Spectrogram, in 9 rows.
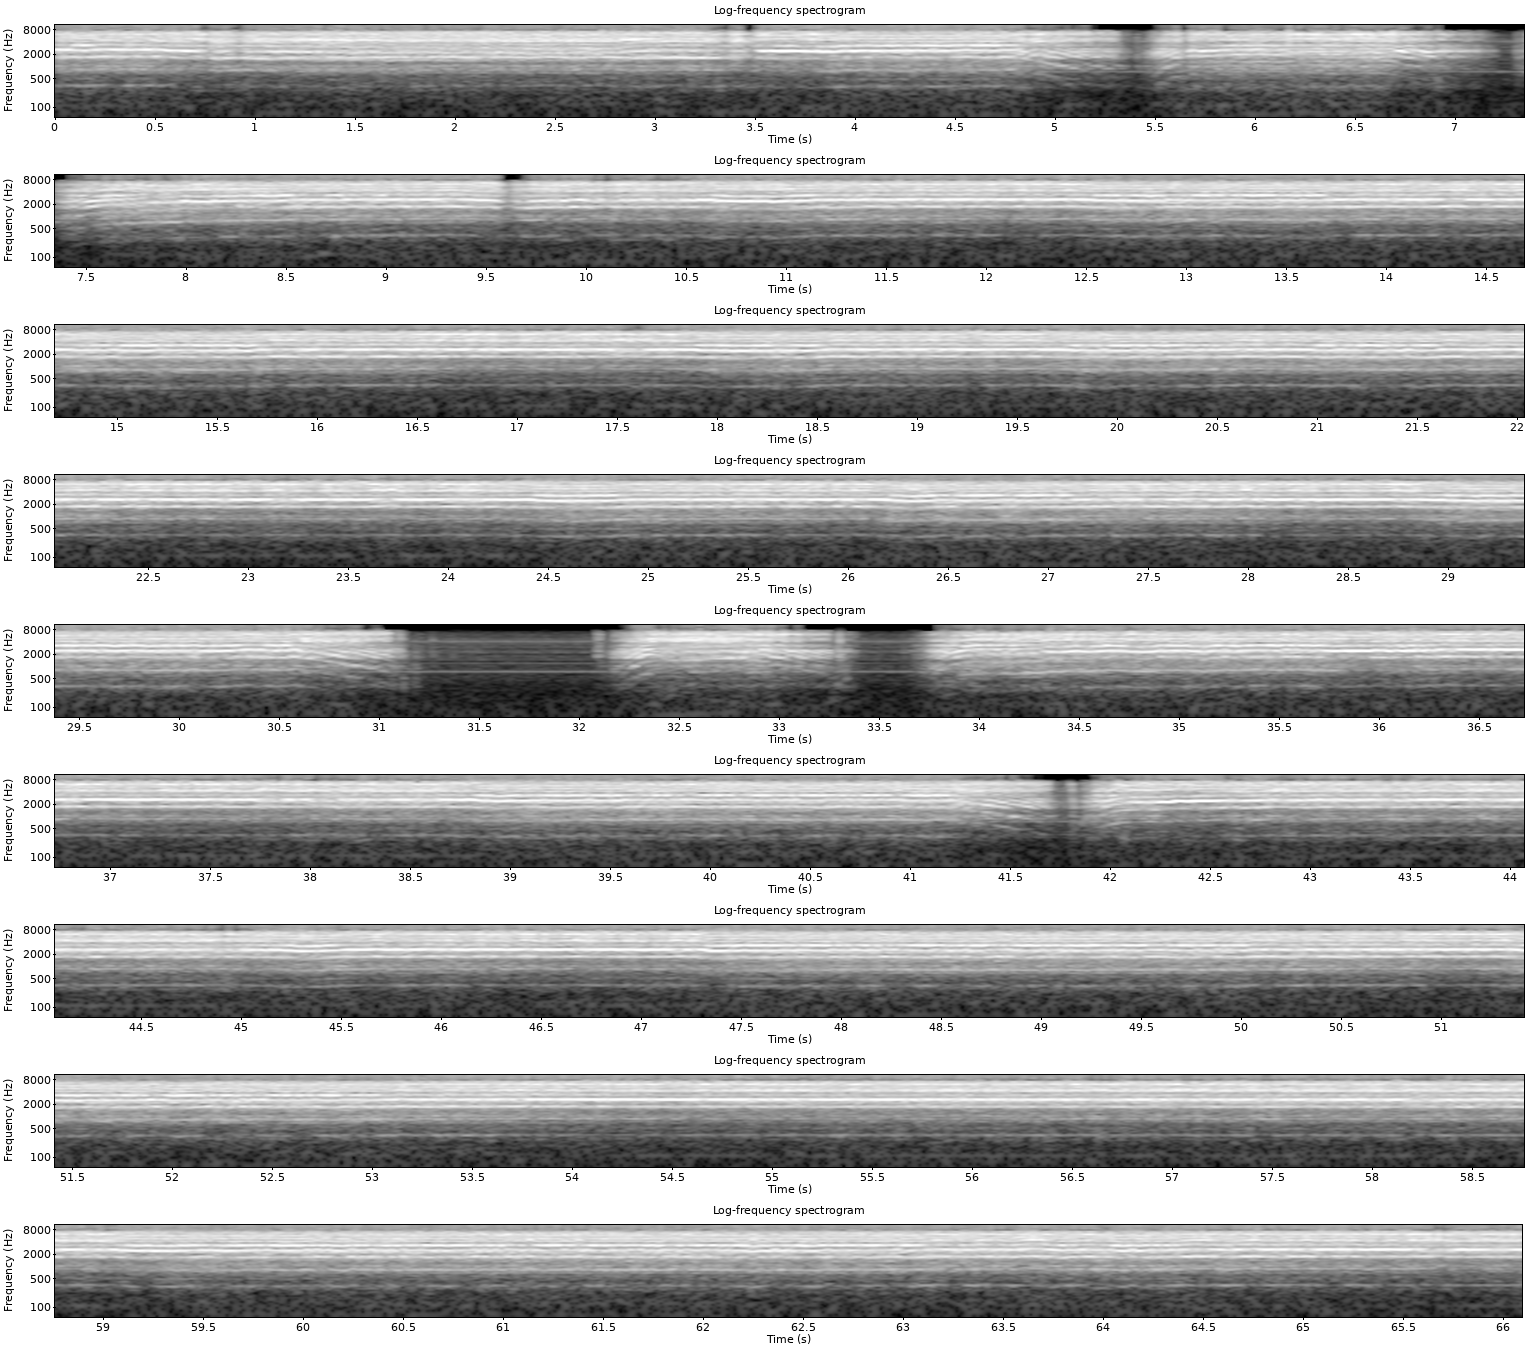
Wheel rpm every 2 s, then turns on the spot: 220, 210, 150, 110, 200, 230, 220, 220, 230, 230, 220, 230, 230, 220, 230, 120, 60, 170, 230, 230, 180, 190, 230, 230, 210, 230, 220, 230, 230, 230, 210, 210, 230.
6-8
